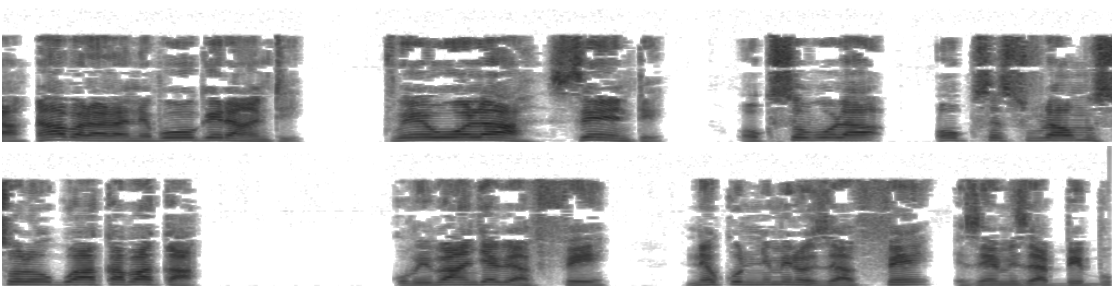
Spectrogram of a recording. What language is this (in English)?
Ganda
